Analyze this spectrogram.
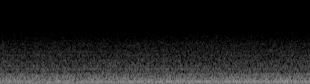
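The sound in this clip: A boat engine runs at full throttle, pushing the vessel to about 10 knots. It makes a steady, loud, unbroken drone with broad rushing noise and no change in pitch or level.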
